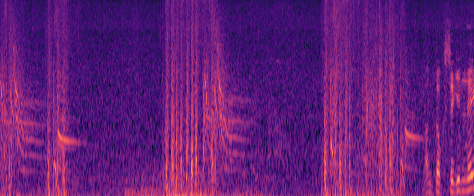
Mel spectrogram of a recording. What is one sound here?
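Bullets ricochet with whining pings.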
